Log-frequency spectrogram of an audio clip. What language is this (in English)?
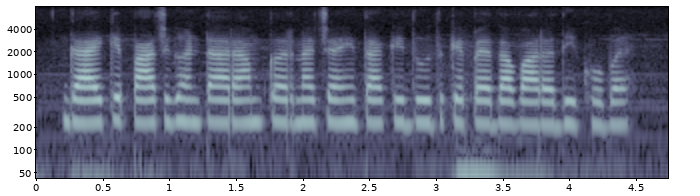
Magahi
